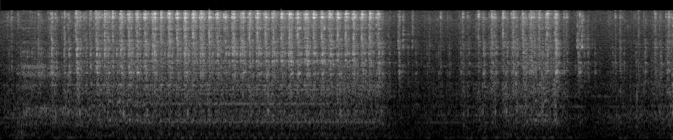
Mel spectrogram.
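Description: A sewing machine stitches a quilt in a fast, even mechanical whir of rapid needle strokes, loud and close, pausing briefly before resuming at a slightly lower level.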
